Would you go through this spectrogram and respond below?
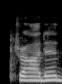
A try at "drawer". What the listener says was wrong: Drawer. Drawler? Why are you saying drawler? What else do you add the L to?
